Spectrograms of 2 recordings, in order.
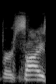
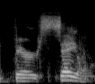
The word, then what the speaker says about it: Versailles: They had a street called Versailles Street, but if he said that if anybody ever said Versailles Street, Alama, they wouldn't know what they're talking about. So you had to say Versail Street.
